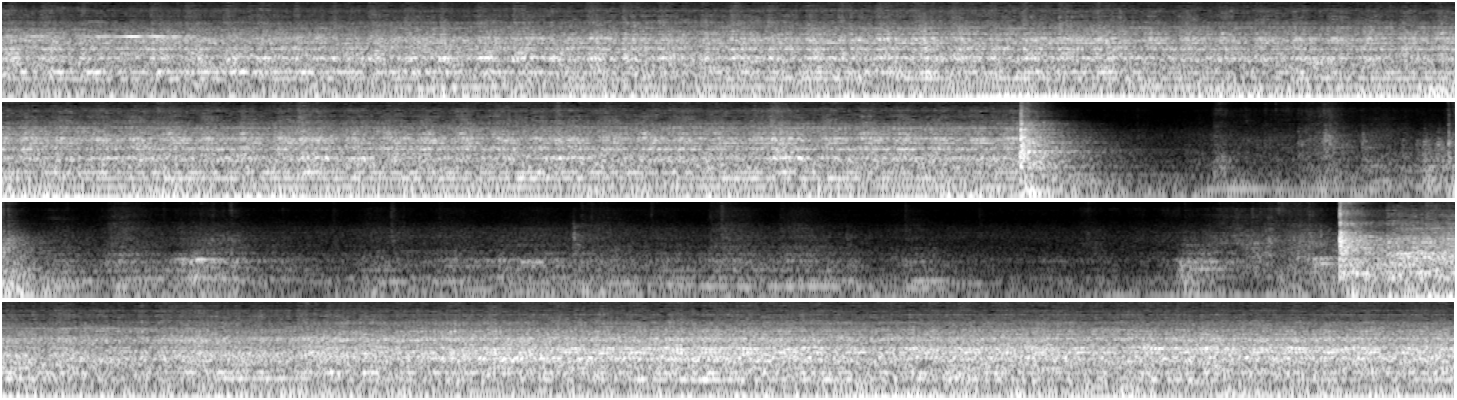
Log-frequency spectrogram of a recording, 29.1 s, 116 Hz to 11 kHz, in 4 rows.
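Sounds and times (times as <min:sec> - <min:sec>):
pipe bender motor humming: 0:00.0 - 0:12.6, 0:21.2 - 0:29.0.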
